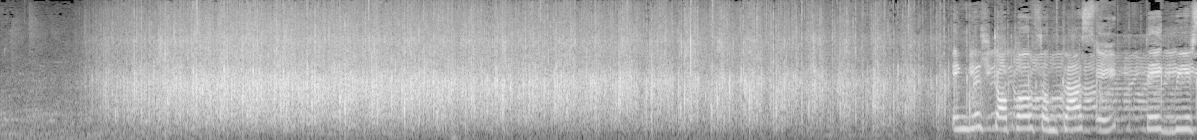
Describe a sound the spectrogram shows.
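A large crowd applauds and cheers outdoors.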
